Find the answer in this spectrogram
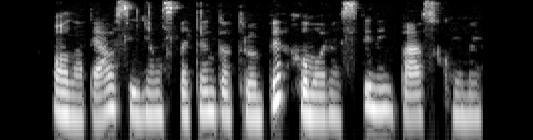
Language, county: Lithuanian, Tauragė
